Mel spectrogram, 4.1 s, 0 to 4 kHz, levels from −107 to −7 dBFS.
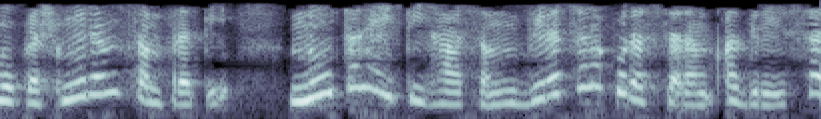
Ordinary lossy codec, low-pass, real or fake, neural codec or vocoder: MP3, 24 kbps; 3.6 kHz; fake; codec, 16 kHz, 4 kbps, FreqCodec, smaller model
